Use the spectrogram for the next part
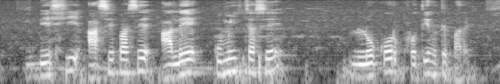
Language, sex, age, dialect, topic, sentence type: Bengali, male, 18-24, Western, agriculture, statement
